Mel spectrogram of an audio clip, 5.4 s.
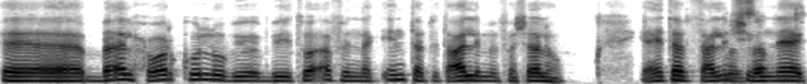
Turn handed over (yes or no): no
